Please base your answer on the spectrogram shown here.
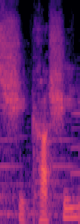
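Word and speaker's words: しかし: is okay good easy you should probably pronounce this as shikashi actually i just always tend to default to saying these like an sh sound rather than an shi sound um but that might sound weird in places so i'm probably in a minority by pronouncing it like that shikashi anyway that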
